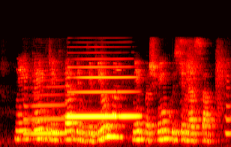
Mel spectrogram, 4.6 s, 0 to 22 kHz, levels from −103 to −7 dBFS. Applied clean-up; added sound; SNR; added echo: none; Wind instrument, woodwind instrument; -4 dB; reverberation time 0.6 s.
